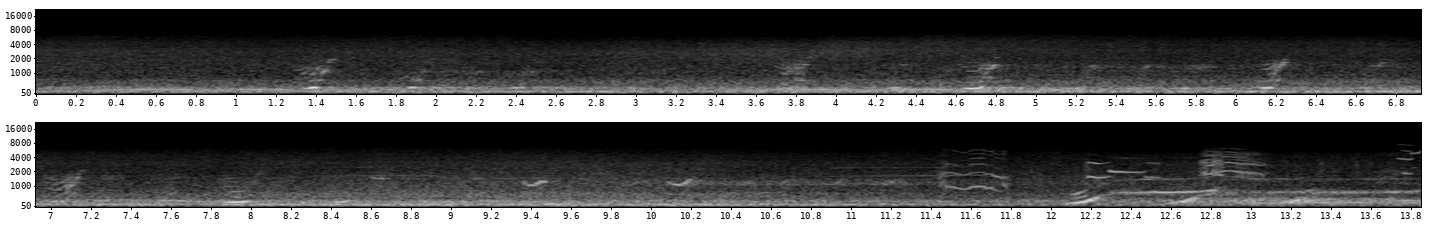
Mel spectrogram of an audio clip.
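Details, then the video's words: Humpback whale song with low, wavering moans repeated in phrases, scattered brief clicks, then sharper sweeping cries and upward glides near the end, all over a continuous underwater rumble. "Sounds and Songs Of The Humpback Whales"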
